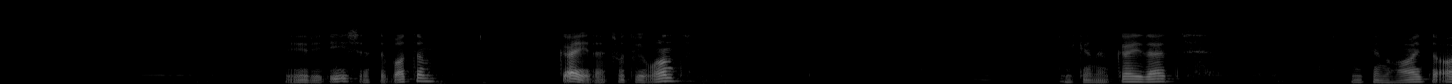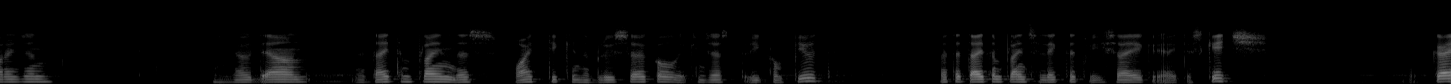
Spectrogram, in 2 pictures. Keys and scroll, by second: 5.0 Return.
